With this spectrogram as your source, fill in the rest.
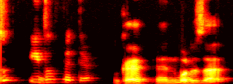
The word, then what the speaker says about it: Eid al-Fitr: How do you pronounce it? Eid al-Fitr.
